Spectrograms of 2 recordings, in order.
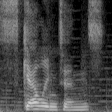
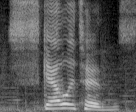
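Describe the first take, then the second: First: The middle has an added 'ling' sound. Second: The middle is a short 'luh' sound. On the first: The speaker calls it wrong. "everyone say Skellington" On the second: The speaker calls it right. "the right word"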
